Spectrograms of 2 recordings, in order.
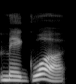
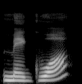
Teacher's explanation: It's a second tone. Your voice has to go up. So it's not mei guo, it's mei guo, like a question.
